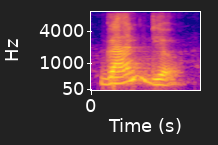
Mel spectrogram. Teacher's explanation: Grand is stressed and ear is not. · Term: trochee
